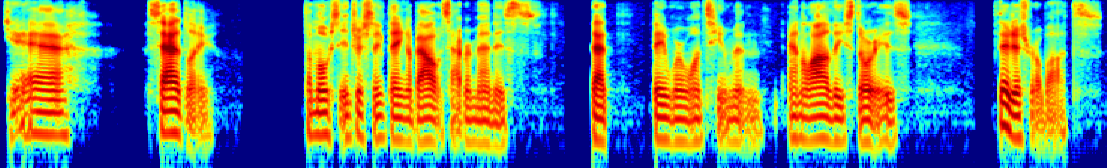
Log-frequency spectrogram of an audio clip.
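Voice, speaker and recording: Gravelly, lowish-voiced man chatting. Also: steady tone, a little slow, pauses often, sharp tone, no echo, studio quality. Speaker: podcast co-host. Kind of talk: casual review chat.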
